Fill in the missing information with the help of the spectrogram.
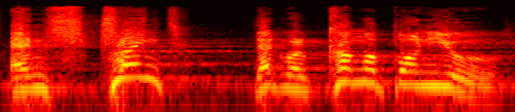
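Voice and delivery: full-force preaching. Acted. Preacher rousing the congregation about a wild ox, shouting. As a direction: thunder it at the congregation.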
